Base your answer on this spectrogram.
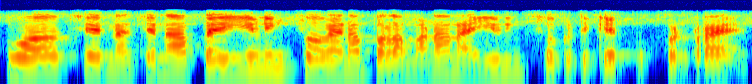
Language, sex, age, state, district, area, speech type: Tamil, male, 45-60, Tamil Nadu, Pudukkottai, rural, conversation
